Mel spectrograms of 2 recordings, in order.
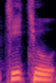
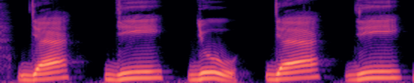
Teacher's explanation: Tengah lidah kita itu nempel ke langit-langit. betul-betul nempel tidak ada celah sehingga huruf jimnya enggak keluar percikan nafas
